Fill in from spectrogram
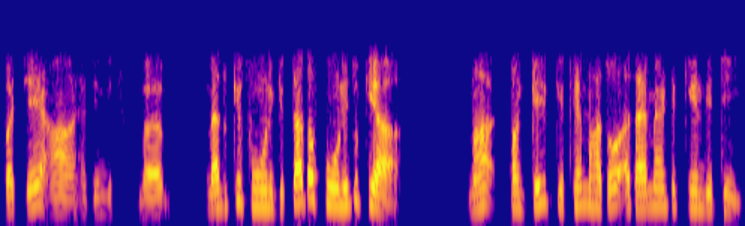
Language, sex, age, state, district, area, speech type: Dogri, male, 30-45, Jammu and Kashmir, Udhampur, urban, conversation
